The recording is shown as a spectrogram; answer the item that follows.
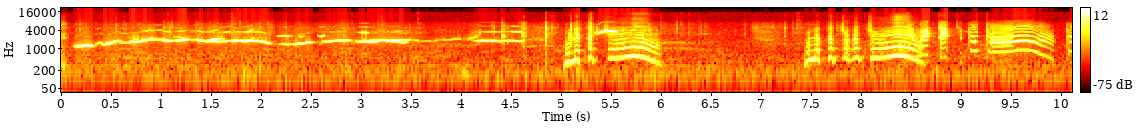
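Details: Crested myna imitating human speech: a long wavering whistled phrase lasting about four seconds, then rapid bursts of rich harmonic, voice-like syllables sweeping up and down, separated by brief silences.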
